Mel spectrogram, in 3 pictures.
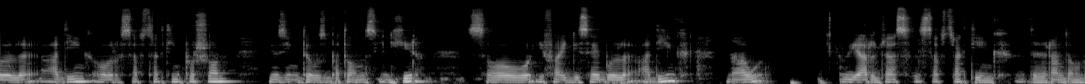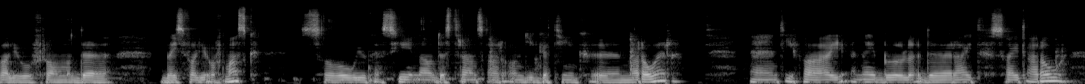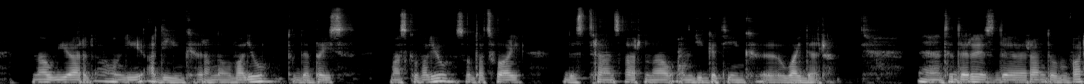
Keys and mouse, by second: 0.4-5.1 drag, 0.4-9.2 middle drag, 0.4-8.7 right drag, 0.4-1.8 d, 8.0 d, 9.1-10.3 d, 9.2-11.4 right drag, 9.9-11.4 drag, 9.9-11.4 middle drag, 11.4 d, 11.5 d, 14.0-28.0 right drag, 14.8 click, 14.8 middle click, 15.3 click, 15.3 middle click, 16.8 click, 16.8 middle click, 17.7 d, 18.0 d, 18.1 d, 19.1 click, 20.2 click, 21.6-22.5 d, 22.5-26.7 drag, 23.1 d, 23.2 d, 26.9 click, 27.2 click, 27.5 click, 27.7 click, 28.0 click, 28.1-29.5 drag, 29.5-32.5 right drag, 29.5 d, 30.1 d, 31.0 click.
